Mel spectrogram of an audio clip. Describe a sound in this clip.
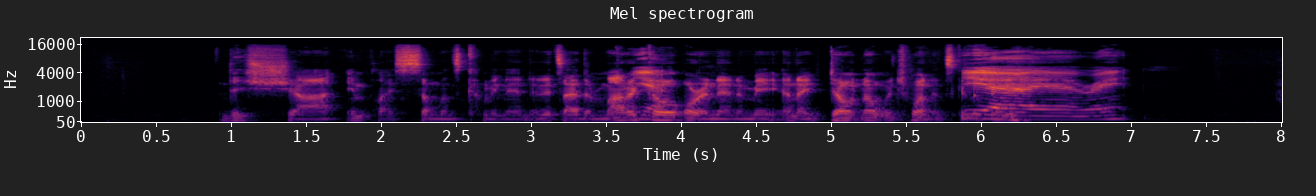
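A woman talks and laughs close to a microphone.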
